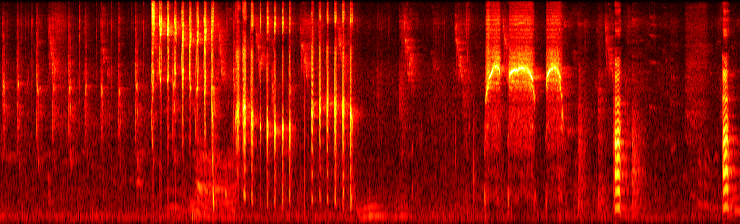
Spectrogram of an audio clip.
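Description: Harsh, grating black francolin calls: fast runs of rasping clicks, then louder screechy bursts, with faint ticking notes between them.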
